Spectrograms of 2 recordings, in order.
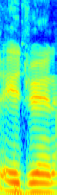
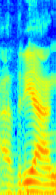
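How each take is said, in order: First: The name is pronounced with English sounds. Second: The name is pronounced with Spanish sounds. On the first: "you can say it in English" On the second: "Adrian in Spanish"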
